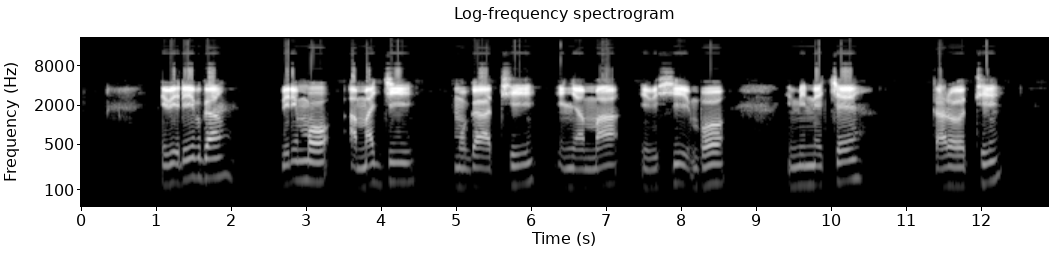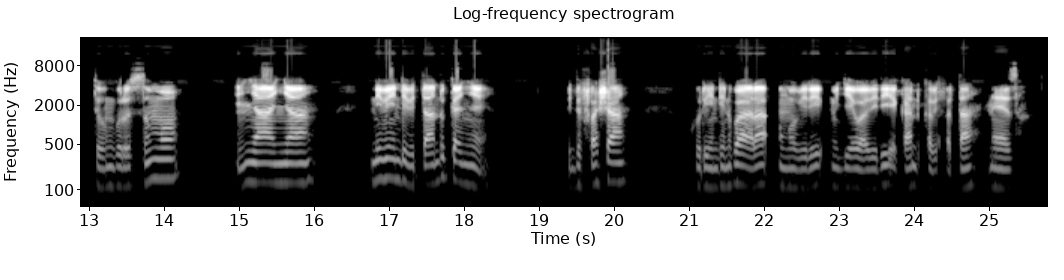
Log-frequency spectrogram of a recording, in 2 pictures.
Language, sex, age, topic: Kinyarwanda, male, 25-35, health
